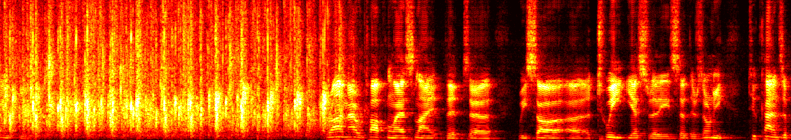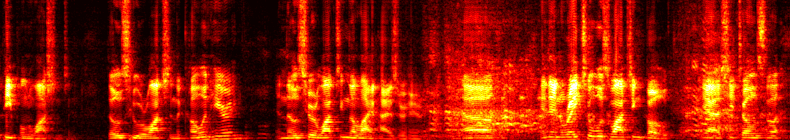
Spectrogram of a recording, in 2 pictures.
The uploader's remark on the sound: appears before a breakfast meeting of The Ripon Society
